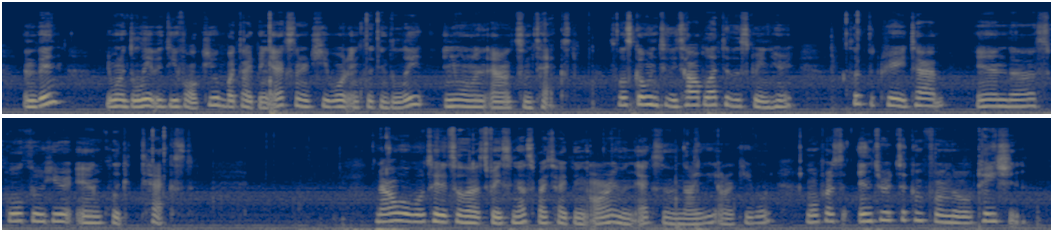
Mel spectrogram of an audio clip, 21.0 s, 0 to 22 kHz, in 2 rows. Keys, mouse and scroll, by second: 2.5 x, 8.3-10.2 drag, 10.2-11.9 middle drag, 11.9-13.6 drag, 16.2 r.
